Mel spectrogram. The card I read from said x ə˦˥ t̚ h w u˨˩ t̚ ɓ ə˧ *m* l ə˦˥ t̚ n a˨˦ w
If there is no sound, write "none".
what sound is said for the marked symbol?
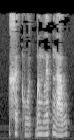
m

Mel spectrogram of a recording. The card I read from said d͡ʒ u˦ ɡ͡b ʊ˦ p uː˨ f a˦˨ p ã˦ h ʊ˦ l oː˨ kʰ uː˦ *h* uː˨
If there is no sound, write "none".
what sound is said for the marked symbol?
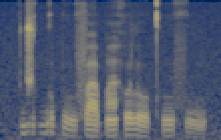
f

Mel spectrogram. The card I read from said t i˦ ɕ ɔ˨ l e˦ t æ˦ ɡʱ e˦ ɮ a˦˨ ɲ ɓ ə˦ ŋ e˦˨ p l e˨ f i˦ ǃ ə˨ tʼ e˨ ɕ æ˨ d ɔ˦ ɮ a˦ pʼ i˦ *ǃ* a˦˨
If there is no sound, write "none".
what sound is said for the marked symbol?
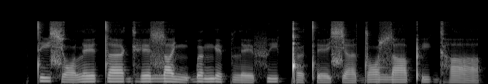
ɡʱ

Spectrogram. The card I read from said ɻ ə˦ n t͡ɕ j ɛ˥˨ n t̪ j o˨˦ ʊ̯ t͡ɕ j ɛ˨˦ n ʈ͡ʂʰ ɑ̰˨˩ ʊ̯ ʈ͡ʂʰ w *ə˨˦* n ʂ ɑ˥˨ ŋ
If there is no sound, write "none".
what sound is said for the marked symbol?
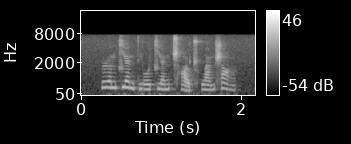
a˨˦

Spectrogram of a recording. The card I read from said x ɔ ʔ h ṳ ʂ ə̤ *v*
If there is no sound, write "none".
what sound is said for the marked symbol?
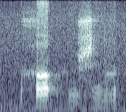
v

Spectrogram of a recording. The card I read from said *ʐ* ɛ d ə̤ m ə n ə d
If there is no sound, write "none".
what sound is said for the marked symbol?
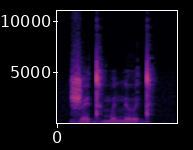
ʐ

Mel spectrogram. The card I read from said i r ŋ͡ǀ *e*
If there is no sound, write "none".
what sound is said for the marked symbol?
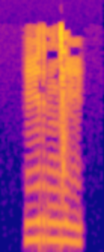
i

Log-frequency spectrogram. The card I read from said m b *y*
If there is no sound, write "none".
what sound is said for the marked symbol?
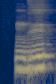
y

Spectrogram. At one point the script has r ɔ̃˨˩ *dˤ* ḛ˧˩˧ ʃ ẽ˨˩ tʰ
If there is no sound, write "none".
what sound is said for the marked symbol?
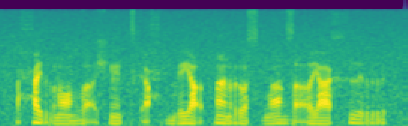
ðˤ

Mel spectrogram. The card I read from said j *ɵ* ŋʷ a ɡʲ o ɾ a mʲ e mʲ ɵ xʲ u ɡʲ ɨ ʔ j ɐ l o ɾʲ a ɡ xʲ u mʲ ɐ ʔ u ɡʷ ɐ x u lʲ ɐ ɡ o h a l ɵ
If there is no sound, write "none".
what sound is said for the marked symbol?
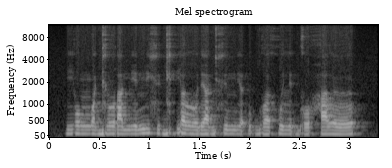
o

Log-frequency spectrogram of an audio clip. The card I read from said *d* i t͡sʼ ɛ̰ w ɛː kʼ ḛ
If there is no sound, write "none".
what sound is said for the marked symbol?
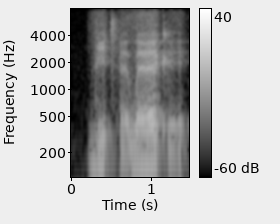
d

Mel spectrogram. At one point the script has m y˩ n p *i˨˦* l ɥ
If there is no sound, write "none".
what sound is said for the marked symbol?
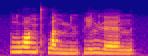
i˨˦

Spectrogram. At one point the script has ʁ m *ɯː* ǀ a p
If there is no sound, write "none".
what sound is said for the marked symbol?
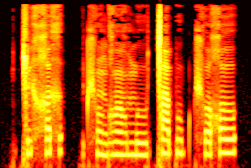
uː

